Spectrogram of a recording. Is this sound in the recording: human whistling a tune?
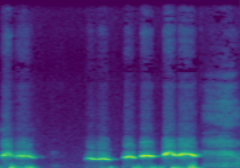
yes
